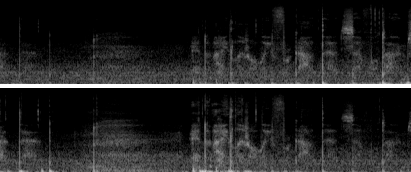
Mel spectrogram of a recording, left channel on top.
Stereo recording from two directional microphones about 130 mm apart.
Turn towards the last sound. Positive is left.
turn(degrees=20)  # may be behind; listen again after turning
